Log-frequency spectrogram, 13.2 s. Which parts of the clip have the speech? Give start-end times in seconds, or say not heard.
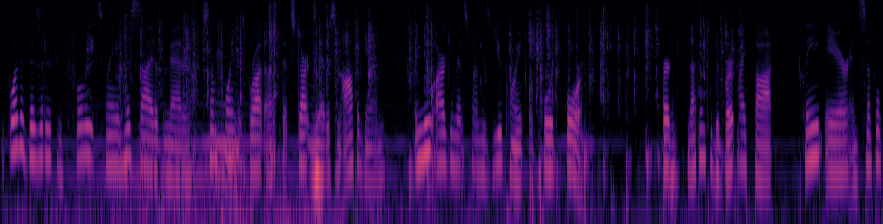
0.0-8.8, 9.9-13.2.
